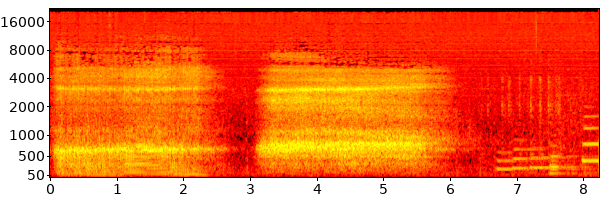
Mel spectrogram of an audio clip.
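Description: Two long, loud, rasping snores, each a drawn-out rumbling breath, followed by a few light musical notes.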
